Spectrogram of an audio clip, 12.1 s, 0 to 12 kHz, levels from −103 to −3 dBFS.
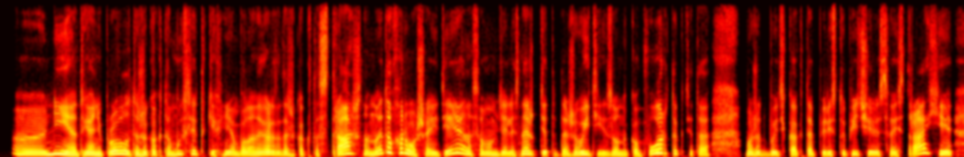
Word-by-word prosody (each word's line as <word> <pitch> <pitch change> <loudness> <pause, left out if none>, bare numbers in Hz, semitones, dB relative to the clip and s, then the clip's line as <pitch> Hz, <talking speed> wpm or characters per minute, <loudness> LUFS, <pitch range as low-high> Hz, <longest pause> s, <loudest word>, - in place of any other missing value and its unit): Э, 220 -4 +2
нет, 225 -5 +5
я 210 0 +5
не 200 - +3
пробовала, 245 +4 +4
даже 205 0 0
как-то 215 -1 -3
мыслей 240 +5 -1
таких 220 -1 -8
не 215 0 0
было. 200 0 0
Наверное, 210 +1 +2
даже 200 -2 -3
как-то 205 +1 -8
страшно. 235 +4 +1
Но 215 +3 +1
это 365 +5 +4
хорошая 215 - +1
идея 260 - +1
на 235 - +1
самом 205 -1 -2
деле. 195 -1 -2
Знаешь, 235 +1 0
где-то 215 -2 -3
даже 200 +1 -3
выйти 220 -1 0
из 195 - -4
зоны 195 -1 -3
комфорта, 265 - 0
где-то, 205 -3 -7 0.4
может 210 -1 -1
быть 205 +1 -2
как-то 200 0 -3
переступить 210 +2 -4
через 210 -1 -1
свои 200 +1 -3
страхи. 240 - -1
210 Hz, 185 wpm, -23 LUFS, 200-235 Hz, 0.4 s, нет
